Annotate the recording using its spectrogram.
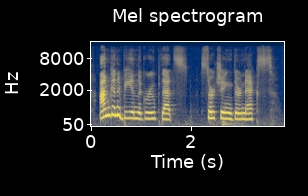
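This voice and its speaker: An ordinary speaking voice moves at a fairly slow pace with lively intonation against a quiet background. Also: woman. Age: 60s. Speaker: podcast guest, speed dating participant. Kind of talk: casual chat.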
